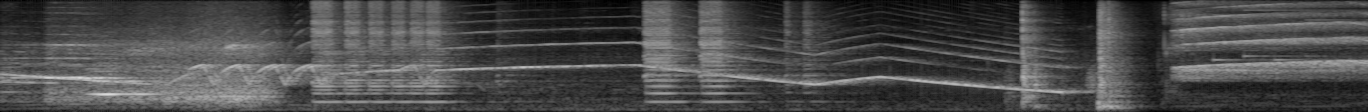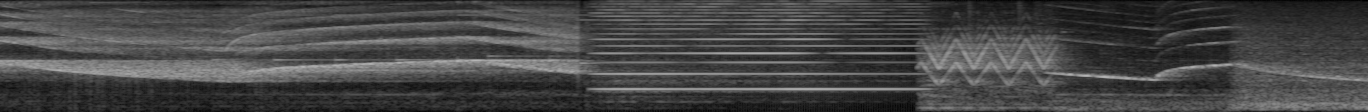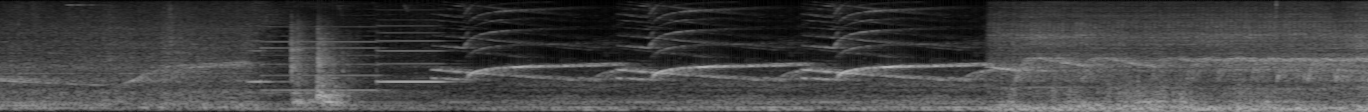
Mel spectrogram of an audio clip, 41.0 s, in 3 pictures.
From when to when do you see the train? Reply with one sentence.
The train can be heard from 0.0 to 2.9 s.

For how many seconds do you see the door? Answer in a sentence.
You can hear the door for 2 seconds altogether.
